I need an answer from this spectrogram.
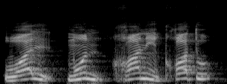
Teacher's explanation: خا کی وجہ سے نون ساکن کے بعد خا آ گئی، حروف حلقیہ میں سے یہاں پر اظہار ہوگا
